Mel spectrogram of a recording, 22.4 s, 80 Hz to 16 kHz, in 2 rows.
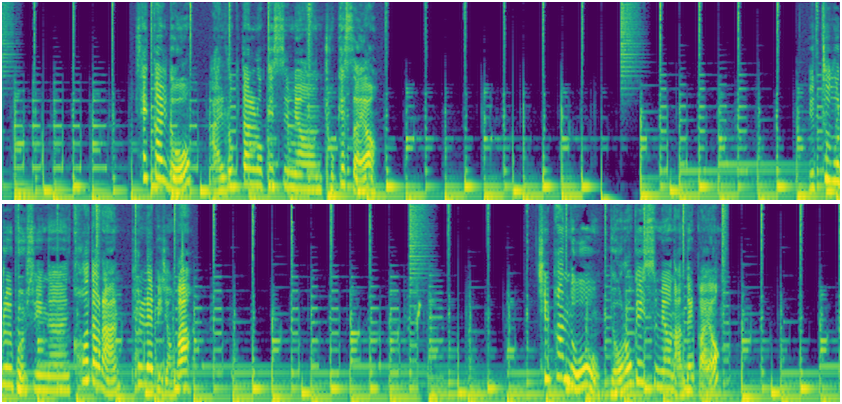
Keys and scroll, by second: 10.1 super+o, 11.0 Down, 11.1 Down, 11.2 Down, 11.3 Down, 11.5-11.9 typing.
